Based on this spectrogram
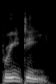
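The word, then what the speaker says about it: Brigid: Bridg pronounced bridged. Breedy or G is one of the most beloved goddesses of Celtic tradition.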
